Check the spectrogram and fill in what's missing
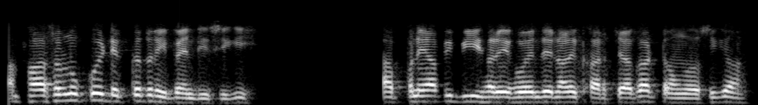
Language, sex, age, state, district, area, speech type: Punjabi, male, 30-45, Punjab, Mansa, urban, conversation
